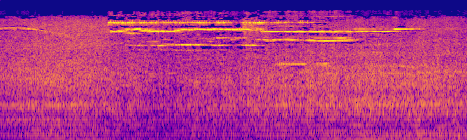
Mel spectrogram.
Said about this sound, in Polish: Zanim kurort zostanie otwarty, na miejscu pojawią się ciężarówki.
